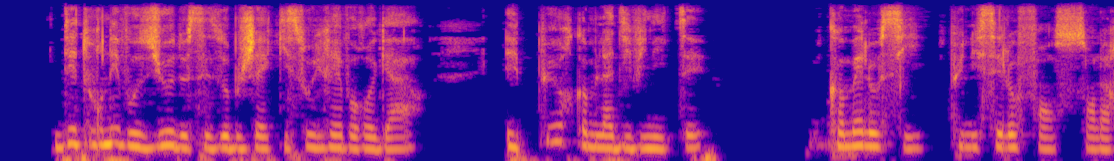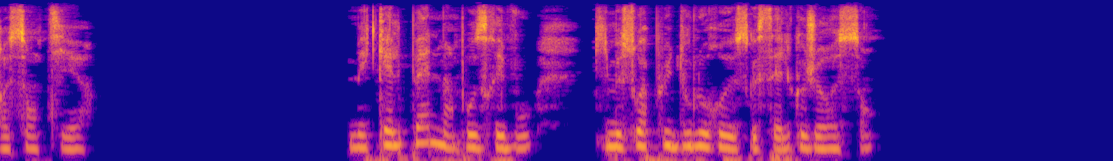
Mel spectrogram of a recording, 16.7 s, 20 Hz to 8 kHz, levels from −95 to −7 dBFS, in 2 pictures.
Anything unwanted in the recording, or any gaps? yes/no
no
